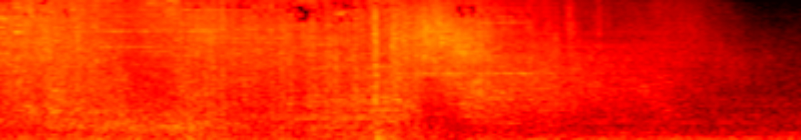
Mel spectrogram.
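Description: A triumphant victory fanfare swells.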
